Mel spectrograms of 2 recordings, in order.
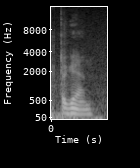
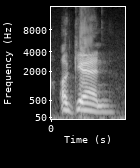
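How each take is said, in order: First: Weary mutter. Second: Louder exasperated cry; frustrated shout. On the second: Streamer dies once more, exasperated shout. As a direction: shout it out in disbelief. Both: Real, not acted. Dying repeatedly to boss.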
